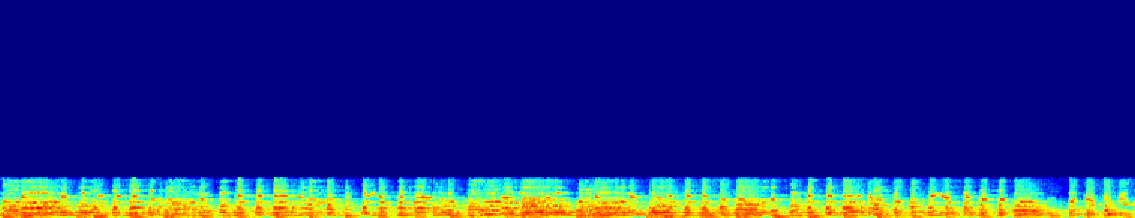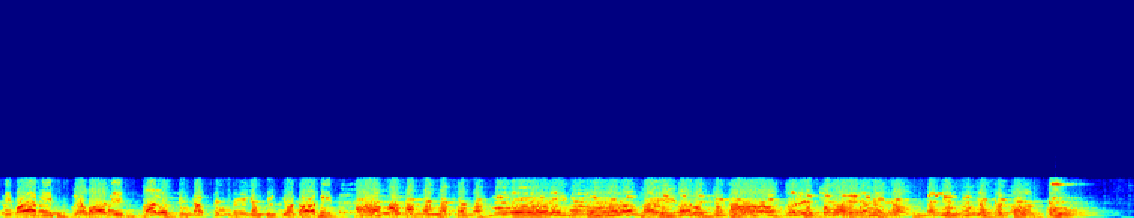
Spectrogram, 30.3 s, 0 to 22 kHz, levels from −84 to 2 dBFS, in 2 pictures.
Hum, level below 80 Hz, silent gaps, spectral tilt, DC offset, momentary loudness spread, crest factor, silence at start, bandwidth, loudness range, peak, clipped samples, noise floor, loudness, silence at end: none; -44 dBFS; none; -4 dB/octave; under 0.1%; 6 LU; 12 dB; 0 s; 4.2 kHz; 3 LU; 0 dBFS; under 0.1%; -45 dBFS; -13 LUFS; 0.5 s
